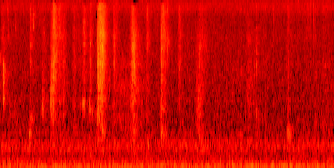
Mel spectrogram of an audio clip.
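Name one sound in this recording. A young man bites and chews a crunchy snack close to the microphone.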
